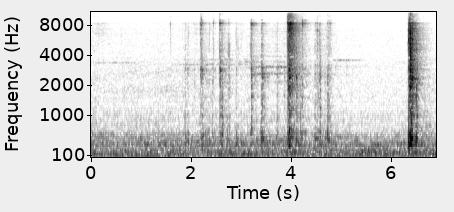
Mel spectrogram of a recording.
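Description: Flush cutters snipping through the metal pins of an air-conditioner inverter board's intelligent power module (IPM) one by one: a string of sharp, irregular snips, the loudest about four seconds in and another near the end. The shorted module is being cut off the board instead of desoldered.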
